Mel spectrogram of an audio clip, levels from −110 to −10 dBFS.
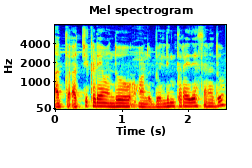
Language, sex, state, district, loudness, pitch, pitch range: Kannada, male, Karnataka, Mysore, -15 LUFS, 120 Hz, 110-125 Hz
